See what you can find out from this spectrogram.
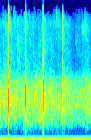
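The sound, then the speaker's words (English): An audience's applause for military veterans standing during a morning church service: a steady hiss of clapping with four sharp, evenly spaced claps standing out and fading after about a second, with no talking. “All right, I think we need to give them a round of applause and thank them for our freedom.”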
